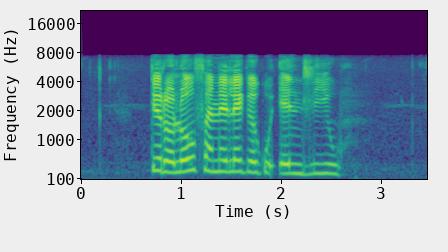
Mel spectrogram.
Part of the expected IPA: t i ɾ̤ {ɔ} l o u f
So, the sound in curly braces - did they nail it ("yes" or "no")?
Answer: yes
